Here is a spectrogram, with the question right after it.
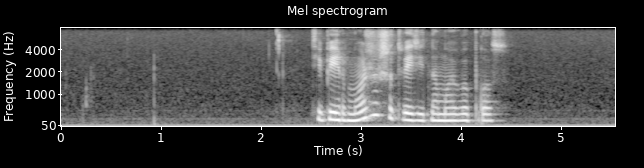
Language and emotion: Russian, neutral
